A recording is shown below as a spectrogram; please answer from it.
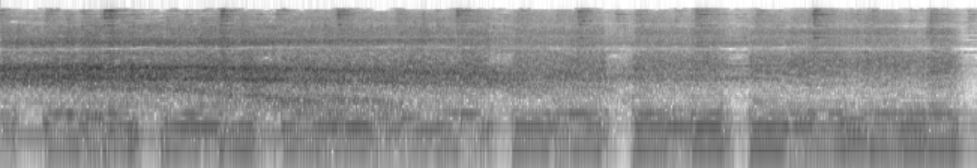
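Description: An instrumental, guitar-led passage of a band's recorded song, without vocals, at a loud steady level with two short breaks late on.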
